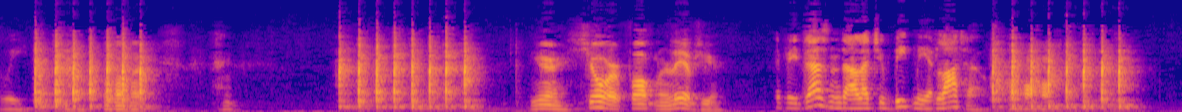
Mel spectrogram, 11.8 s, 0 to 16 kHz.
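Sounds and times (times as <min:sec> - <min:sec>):
sharp knocks on a door: 0:00.3 - 0:01.6, 0:03.4 - 0:04.9, 0:09.9 - 0:11.5
speech: 0:01.2 - 0:01.6, 0:05.3 - 0:10.8.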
